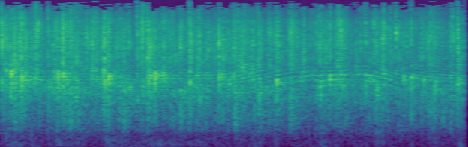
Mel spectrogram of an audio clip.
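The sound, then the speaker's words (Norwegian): A steady wash of audience applause, many hands clapping densely and evenly at moderate loudness for a few seconds, with no voices standing out. “Ja, gi han en klapp.”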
